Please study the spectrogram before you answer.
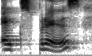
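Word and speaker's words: express: हम कहते हैं एक्सप्रेस ये ई का साउंड होता है भैया यहां पर एक्सप्रेस नहीं किया जाता है एक्सप्रेस किया जाता है लाइट रखो ए नहीं ई से बोलो और लाइट करके बोलो एक्सप्रेस एक्सप्रेस आई वांट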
